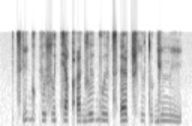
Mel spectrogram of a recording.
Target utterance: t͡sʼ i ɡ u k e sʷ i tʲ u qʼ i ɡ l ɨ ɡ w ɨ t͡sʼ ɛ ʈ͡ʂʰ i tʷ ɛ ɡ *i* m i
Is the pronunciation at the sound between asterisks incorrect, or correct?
correct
